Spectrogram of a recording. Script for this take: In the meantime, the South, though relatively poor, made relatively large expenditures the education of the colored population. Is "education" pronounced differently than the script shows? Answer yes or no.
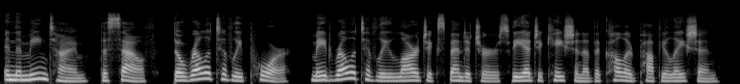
no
